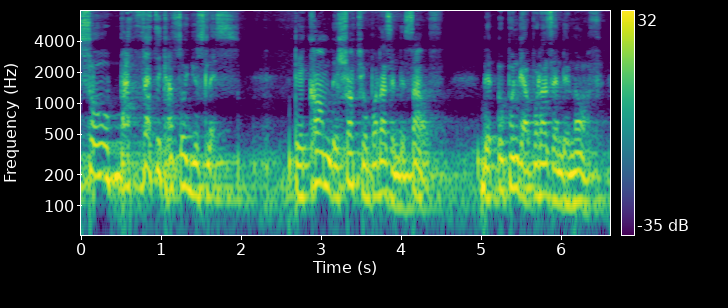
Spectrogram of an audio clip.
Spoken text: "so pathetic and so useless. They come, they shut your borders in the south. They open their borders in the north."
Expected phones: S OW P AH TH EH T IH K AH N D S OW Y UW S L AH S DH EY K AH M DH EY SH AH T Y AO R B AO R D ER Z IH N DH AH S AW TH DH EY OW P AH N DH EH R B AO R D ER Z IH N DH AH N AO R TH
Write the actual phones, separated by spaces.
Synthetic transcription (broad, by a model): S OW P AH TH EH T IH K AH N S OW Y UW S L AH S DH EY K AH M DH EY SH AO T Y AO B AO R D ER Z IH N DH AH S AW TH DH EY OW P AH N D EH B AO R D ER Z IH N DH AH N AO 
